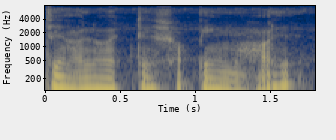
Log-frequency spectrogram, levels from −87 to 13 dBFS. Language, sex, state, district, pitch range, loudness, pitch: Bengali, male, West Bengal, Cooch Behar, 100-125 Hz, -19 LUFS, 105 Hz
